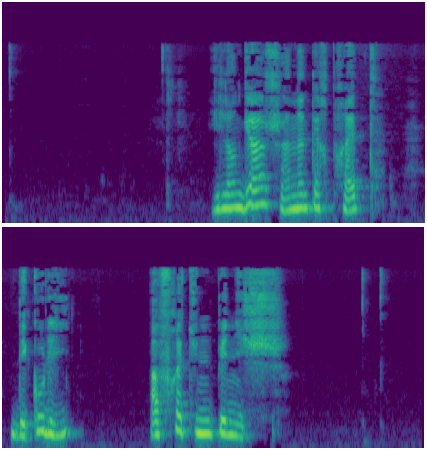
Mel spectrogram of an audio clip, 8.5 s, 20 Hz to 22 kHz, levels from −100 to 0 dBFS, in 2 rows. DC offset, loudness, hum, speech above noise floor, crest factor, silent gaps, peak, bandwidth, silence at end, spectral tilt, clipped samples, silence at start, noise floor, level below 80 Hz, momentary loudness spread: under 0.1%; -27 LUFS; none; 54 dB; 18 dB; none; -12 dBFS; 11.5 kHz; 1.4 s; -4 dB/octave; under 0.1%; 2.1 s; -81 dBFS; -70 dBFS; 12 LU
